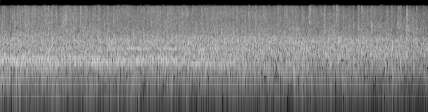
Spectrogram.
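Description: A studio audience breaks into steady, sustained applause for Dave Gorman during a game, a dense wash of clapping hands that holds at an even loudness for a few seconds with no voices over it.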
